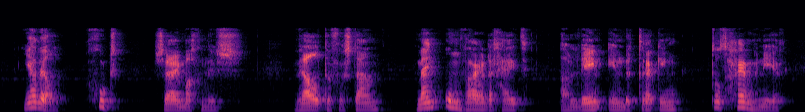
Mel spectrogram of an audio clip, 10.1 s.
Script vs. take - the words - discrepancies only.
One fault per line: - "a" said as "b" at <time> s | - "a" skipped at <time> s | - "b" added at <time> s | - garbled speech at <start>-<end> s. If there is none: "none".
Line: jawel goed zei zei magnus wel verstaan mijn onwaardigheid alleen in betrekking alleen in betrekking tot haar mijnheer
- "zei" skipped at 2.3 s
- "te" added at 4.0 s
- "alleen in betrekking" skipped at 8.5 s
